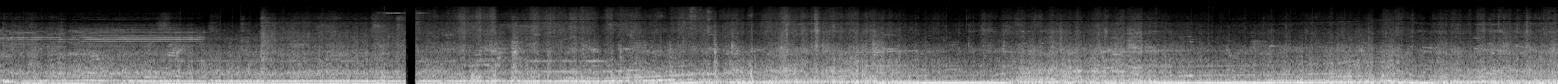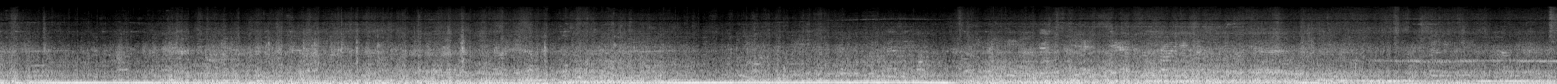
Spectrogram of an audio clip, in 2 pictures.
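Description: Scania OmniCity single-deck bus heard from inside the saloon: the engine runs at a steady low note, then rises in pitch as the bus pulls away about six seconds in, and runs on with a deep drone under load as it drives. The sound cuts out for an instant about four seconds in.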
